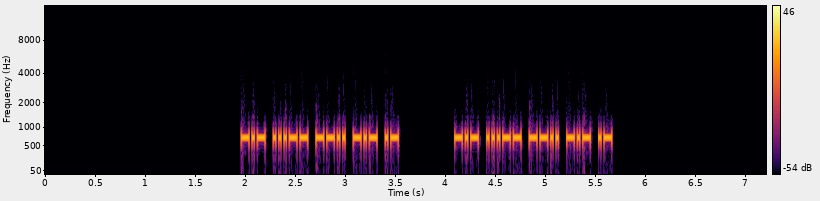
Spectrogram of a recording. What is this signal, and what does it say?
Morse code, heard as a keyed tone, about 46 wpm, 700 Hz. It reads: K3ZKA K3ZKA
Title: USA Call Signs - 5 Characters - Repeated 2x - 45wpm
